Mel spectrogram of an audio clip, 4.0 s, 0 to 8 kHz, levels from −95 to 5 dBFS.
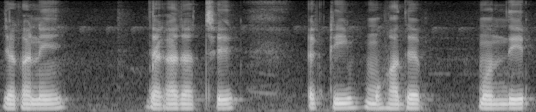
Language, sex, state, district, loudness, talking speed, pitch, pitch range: Bengali, male, Tripura, West Tripura, -17 LUFS, 90 wpm, 115 Hz, 115-120 Hz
